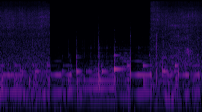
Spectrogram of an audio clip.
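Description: Onions are stirred with a pinch of salt in a kadai, giving close, moist squishing and scraping strokes over a steady background hiss. No one speaks.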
